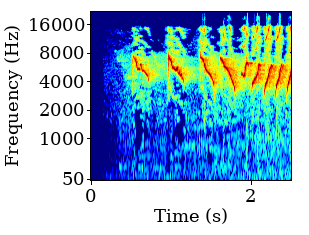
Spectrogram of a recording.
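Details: White-eye (pleci) song used as a training recording for songbirds, in a forest-like 'ngalas' style with strong 'shots': three high, falling whistled slurs, then a quick run of five short, sharp descending notes.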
